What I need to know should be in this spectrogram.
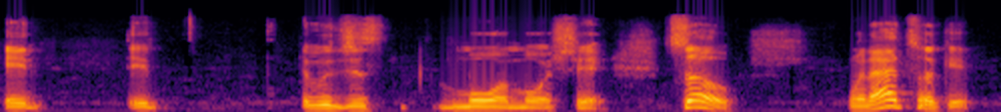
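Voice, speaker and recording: A man's voice: on the low side, sing-song, unhurried, no echo, studio quality. A man telling a story on a podcast in a casual, rambling, slangy way. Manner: colloquial, slangy.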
